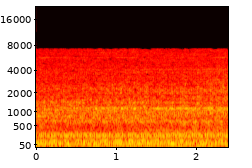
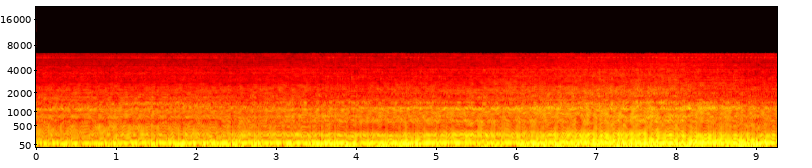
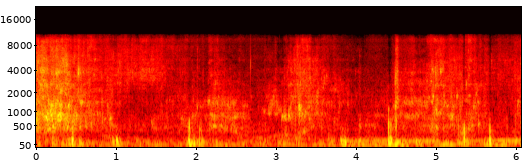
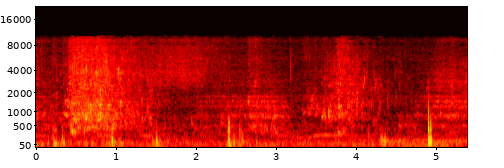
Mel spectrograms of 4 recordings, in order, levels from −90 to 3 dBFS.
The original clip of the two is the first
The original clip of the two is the second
